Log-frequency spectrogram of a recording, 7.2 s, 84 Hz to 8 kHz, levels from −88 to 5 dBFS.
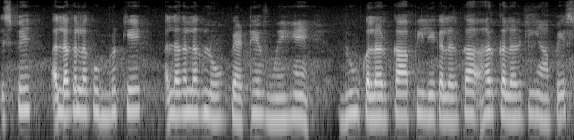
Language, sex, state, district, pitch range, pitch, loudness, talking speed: Hindi, female, Bihar, Katihar, 180-200 Hz, 190 Hz, -18 LUFS, 185 wpm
